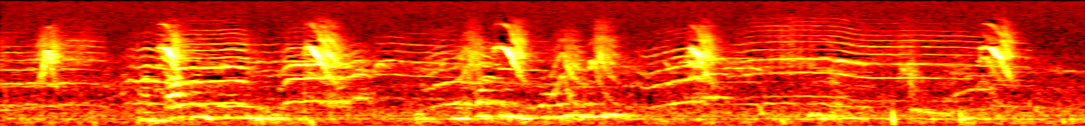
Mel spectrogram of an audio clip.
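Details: Several otters in a zoo beg for food before feeding, giving piercing high squeals that drop steeply in pitch, bursts arriving about once a second, layered with softer chirping from the rest of the group.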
